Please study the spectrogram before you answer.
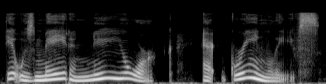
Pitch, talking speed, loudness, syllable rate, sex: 215 Hz, 145 wpm, -14 LUFS, 3.3 syllables/s, female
